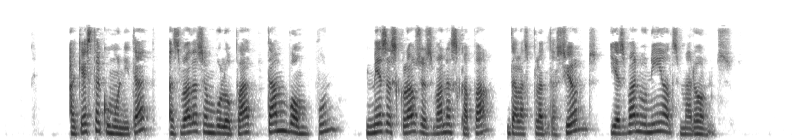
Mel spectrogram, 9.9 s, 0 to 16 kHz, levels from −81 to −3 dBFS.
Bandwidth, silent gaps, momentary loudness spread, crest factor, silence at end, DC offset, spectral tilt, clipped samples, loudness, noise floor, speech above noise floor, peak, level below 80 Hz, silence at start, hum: 8.2 kHz; none; 9 LU; 18 dB; 0.8 s; under 0.1%; -4.5 dB/octave; under 0.1%; -18 LUFS; -80 dBFS; 62 dB; 0 dBFS; -60 dBFS; 0.85 s; none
